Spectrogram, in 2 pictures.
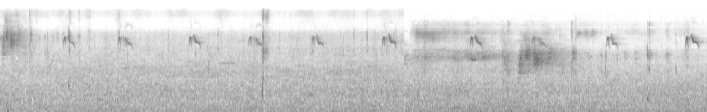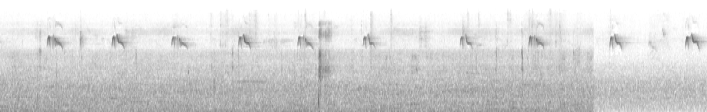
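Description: A bird repeating a short, high, falling chirp about once a second over a steady background hiss. About ten seconds in comes a brief, louder, higher squeal.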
